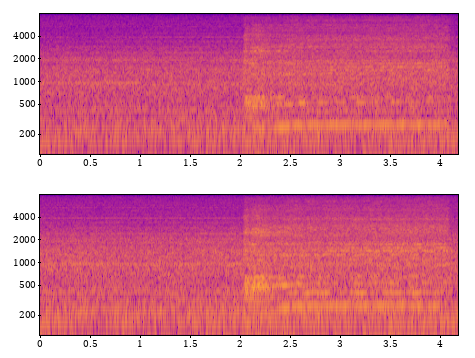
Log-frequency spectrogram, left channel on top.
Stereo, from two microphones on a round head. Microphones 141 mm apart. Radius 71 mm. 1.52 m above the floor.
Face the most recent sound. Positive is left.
turn(degrees=0)  # may be behind; listen again after turning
